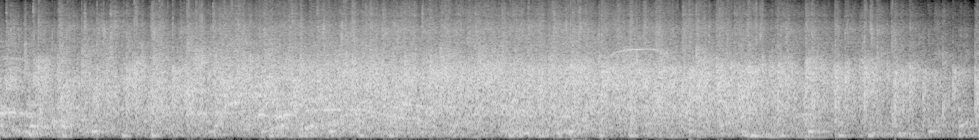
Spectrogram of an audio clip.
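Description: Audience applauding, loud and sustained, dying away near the end.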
